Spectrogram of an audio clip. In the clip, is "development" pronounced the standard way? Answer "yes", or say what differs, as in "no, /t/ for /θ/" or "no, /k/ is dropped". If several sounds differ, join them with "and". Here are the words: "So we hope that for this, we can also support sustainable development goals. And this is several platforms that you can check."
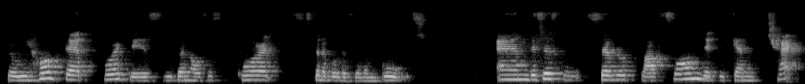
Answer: no, /f/ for /v/ and /p/ is dropped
